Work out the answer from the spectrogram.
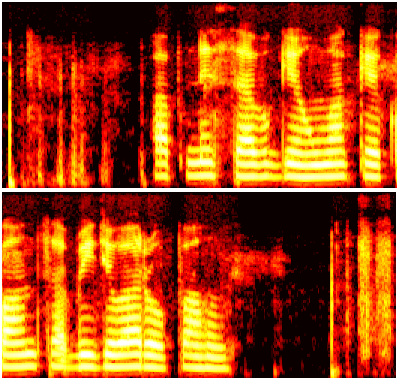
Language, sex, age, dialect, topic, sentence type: Magahi, female, 56-60, Central/Standard, agriculture, question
